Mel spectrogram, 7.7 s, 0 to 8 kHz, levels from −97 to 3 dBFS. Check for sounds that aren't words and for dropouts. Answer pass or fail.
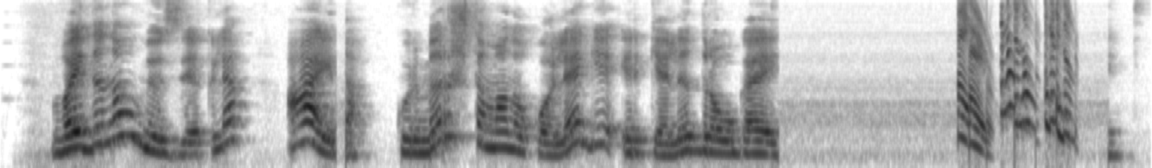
fail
